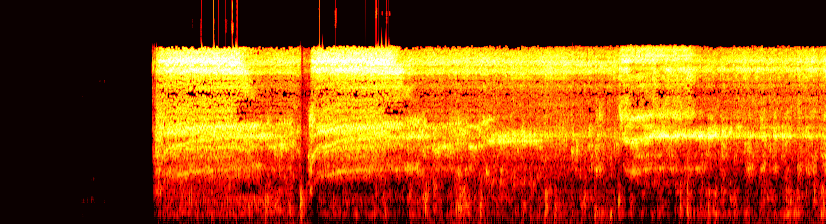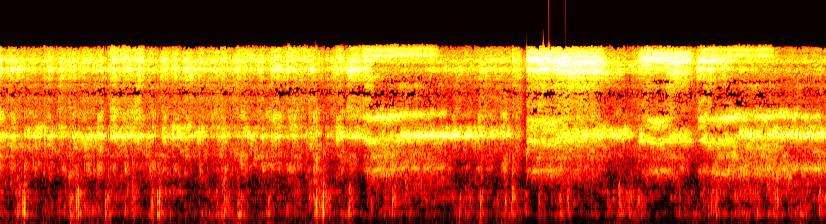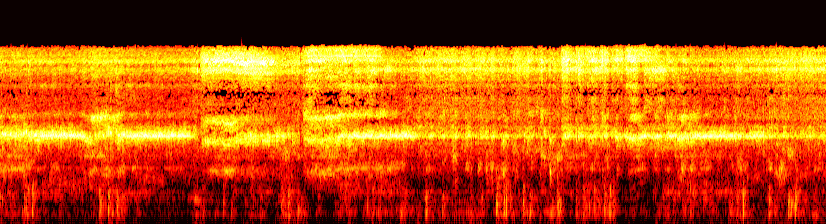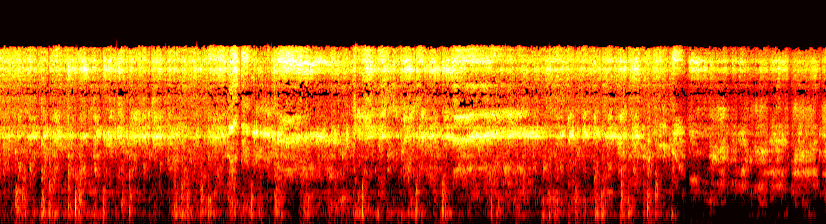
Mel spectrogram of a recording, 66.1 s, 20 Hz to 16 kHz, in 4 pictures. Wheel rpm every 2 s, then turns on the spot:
0, 70, 190, 180, 210, 230, 230, 240, 230, 230, 230, 230, 230, 230, 230, 210, 220, 220, 230, 220, 230, 230, 230, 230, 230, 230, 230, 240, 230, 230, 230, 160, 70.
none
